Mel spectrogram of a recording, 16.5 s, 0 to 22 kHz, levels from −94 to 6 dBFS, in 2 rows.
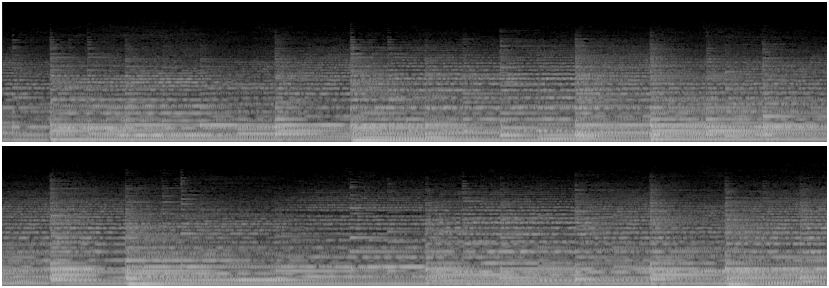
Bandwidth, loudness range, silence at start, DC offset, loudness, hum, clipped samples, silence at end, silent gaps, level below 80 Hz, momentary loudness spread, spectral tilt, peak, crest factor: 8.6 kHz; 2 LU; 0 s; under 0.1%; -29 LUFS; none; under 0.1%; 0 s; none; -36 dBFS; 5 LU; -7.5 dB/octave; -12 dBFS; 16 dB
